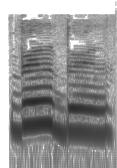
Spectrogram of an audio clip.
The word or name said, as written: brubru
